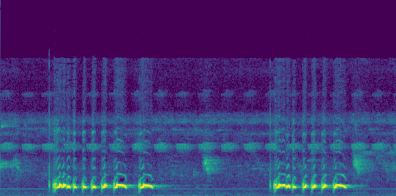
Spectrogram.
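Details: Zebra dove, or perkutut, calling to a rival: two phrases of rapid, trilling coo notes, the first with about eight notes and a trailing tone, the second shorter, with a faint high chirp between.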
